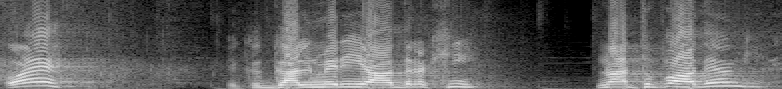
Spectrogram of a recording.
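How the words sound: It is said in an angry tone.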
